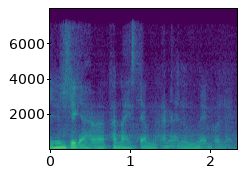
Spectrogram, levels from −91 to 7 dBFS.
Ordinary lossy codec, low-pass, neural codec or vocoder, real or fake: none; 7.2 kHz; codec, 16 kHz in and 24 kHz out, 0.6 kbps, FireRedTTS-2 codec; fake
